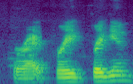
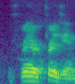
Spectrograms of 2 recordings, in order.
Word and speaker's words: Phrygian: such as White Rabbit being I always can't pronounce these, Phrygian? There we go. Phrygian, there we go.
